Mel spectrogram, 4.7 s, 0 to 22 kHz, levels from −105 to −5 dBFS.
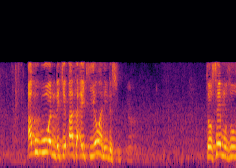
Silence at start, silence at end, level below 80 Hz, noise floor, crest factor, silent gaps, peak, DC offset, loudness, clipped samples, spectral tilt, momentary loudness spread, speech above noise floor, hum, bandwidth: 0.3 s; 0 s; -68 dBFS; -50 dBFS; 18 dB; none; -4 dBFS; under 0.1%; -20 LUFS; under 0.1%; -6 dB/octave; 9 LU; 31 dB; none; 5.8 kHz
